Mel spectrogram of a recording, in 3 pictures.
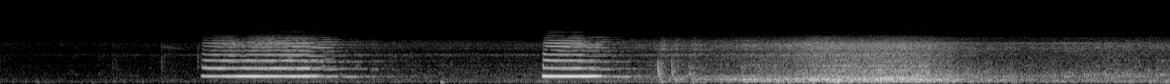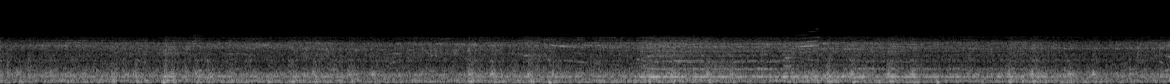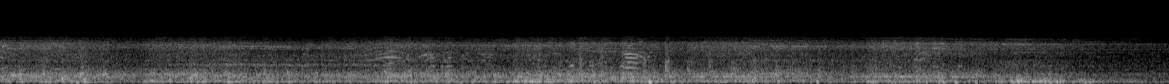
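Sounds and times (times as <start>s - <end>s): train passing close by: 0.0s - 35.0s
train horn blasts: 2.0s - 4.1s, 5.4s - 6.6s, 18.0s - 21.8s
rumble of rolling coaches: 6.1s - 35.0s.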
